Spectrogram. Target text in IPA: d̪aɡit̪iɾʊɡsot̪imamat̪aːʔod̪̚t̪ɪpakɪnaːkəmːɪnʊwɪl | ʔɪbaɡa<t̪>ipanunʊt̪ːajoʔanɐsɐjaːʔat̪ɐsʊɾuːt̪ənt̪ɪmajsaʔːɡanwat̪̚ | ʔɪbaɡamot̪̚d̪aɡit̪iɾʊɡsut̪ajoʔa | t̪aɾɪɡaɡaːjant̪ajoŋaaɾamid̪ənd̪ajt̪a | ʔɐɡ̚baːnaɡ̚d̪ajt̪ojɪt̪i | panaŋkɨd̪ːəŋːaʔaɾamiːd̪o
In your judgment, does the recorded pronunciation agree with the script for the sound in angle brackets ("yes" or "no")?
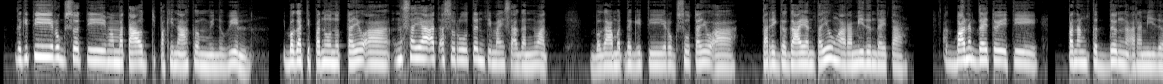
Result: yes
